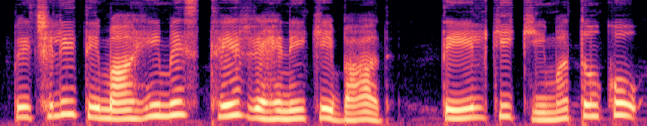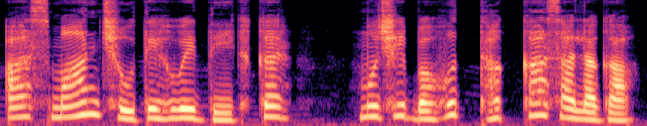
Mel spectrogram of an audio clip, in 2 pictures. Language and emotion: Hindi, sad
